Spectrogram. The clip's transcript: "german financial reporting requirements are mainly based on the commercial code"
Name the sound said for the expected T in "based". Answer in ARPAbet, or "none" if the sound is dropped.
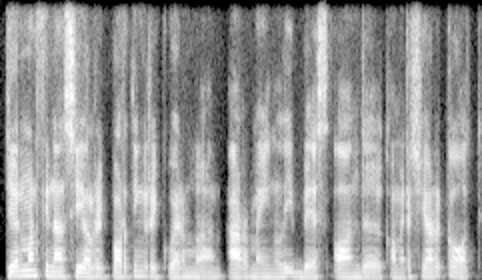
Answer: T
